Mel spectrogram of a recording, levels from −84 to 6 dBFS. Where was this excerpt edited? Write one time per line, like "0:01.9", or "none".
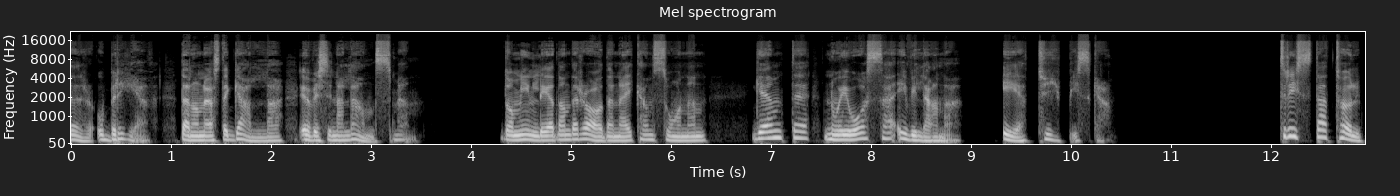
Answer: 0:09.2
